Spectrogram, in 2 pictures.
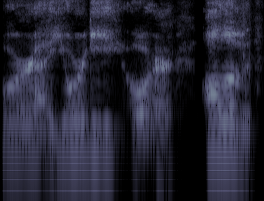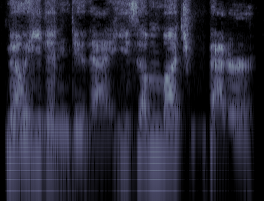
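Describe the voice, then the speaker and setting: A man's voice: a little high, steady tone, slow pace, bright, forceful tone. Upbeat man hosting an interview. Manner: upbeat, joking, many fillers. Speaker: host. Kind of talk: casual interview chat. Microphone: video call.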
